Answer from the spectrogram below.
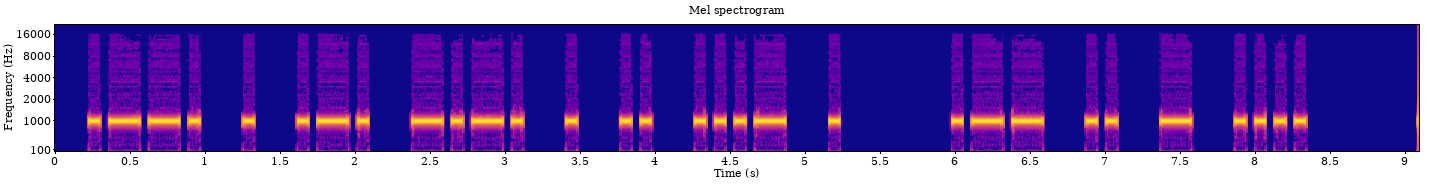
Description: Morse code, heard as a keyed tone, about 18 wpm, spaced as for 15 wpm, 1000 Hz. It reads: PERCEIVE WITH
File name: qotdfiles / 15wpm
